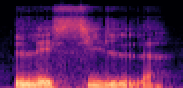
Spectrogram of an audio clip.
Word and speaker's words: cils: Les cils. Final S not pronounced. Les cils.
